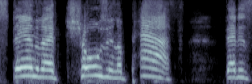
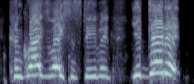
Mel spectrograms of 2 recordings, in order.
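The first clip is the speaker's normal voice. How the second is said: louder, higher cheer to himself; self-congratulation; 4 semitones higher, 4 dB louder than usual. Shown as a demonstration. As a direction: praise yourself like a proud coach. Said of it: "I congratulate myself all the time".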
